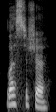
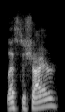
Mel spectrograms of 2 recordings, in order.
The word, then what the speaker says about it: Leicestershire: okay i was gonna get less to sure leicestershire not less not likes to shut well this would be the leicestershire yeah lester lysa shire edinburgh no that's edinburgh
